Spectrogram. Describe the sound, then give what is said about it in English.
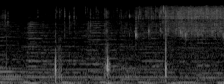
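Water runs from a tap to wet a towel for burned fingers in a kitchen, a steady faint hiss with a few soft splashing ticks spaced through it. “She wet a towel and wrapped my red fingers.”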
